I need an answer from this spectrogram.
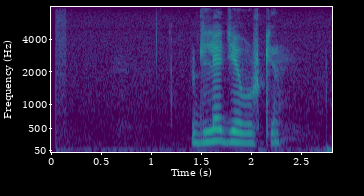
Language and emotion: Russian, neutral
